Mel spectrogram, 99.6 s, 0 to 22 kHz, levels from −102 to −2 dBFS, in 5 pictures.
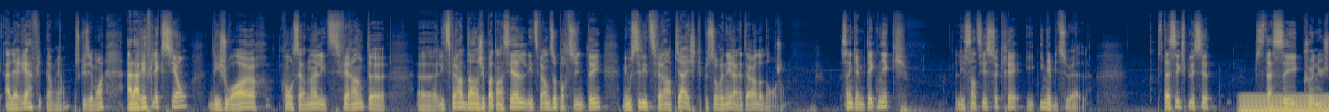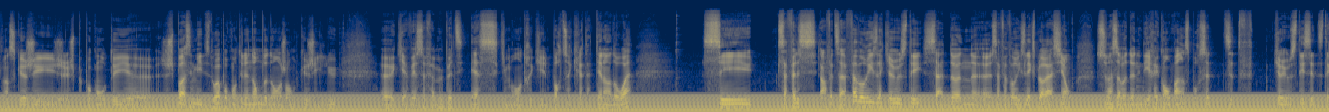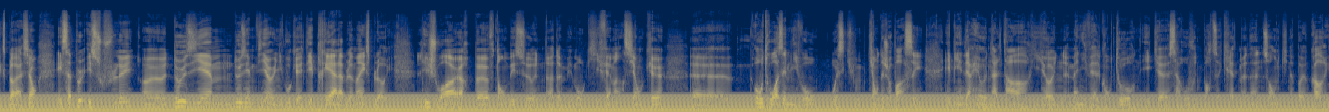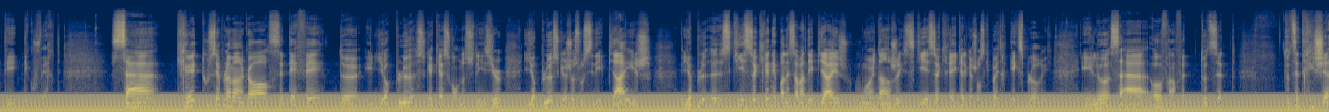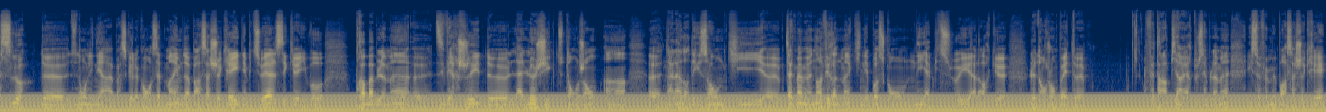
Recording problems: electrical hum; loud; from 19 s on; 50 Hz, 6 dB below the speech

